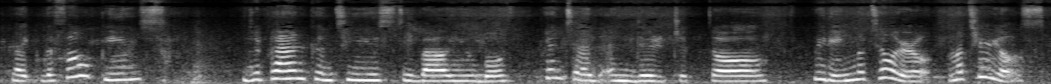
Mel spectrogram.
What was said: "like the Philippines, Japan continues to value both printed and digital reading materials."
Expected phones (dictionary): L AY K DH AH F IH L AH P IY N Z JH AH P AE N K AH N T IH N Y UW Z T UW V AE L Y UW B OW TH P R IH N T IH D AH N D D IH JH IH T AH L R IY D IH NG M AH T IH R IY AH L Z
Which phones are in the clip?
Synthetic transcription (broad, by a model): L AY K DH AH F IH L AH P IY N S JH AH P AE N K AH N T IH N Y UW S T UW V AE L Y UW B OW TH P R IH N T IH D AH N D D IH JH IH T AH L R IY D IH NG M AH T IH R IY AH L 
